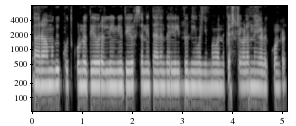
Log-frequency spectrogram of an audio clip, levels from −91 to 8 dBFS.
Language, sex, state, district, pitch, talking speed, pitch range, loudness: Kannada, female, Karnataka, Dharwad, 180 Hz, 155 wpm, 175-180 Hz, -20 LUFS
